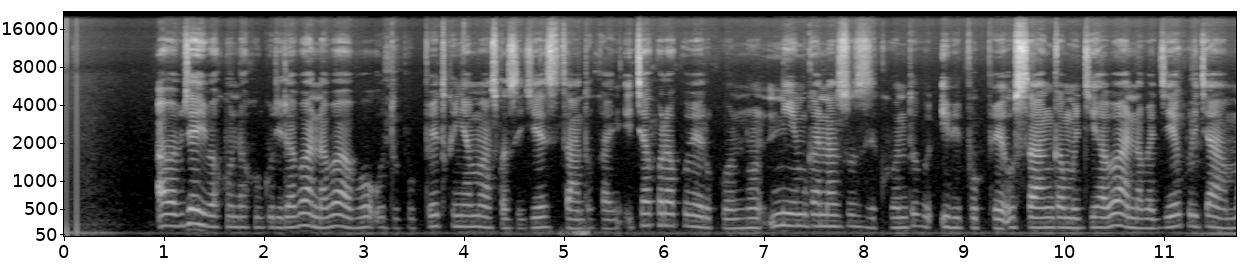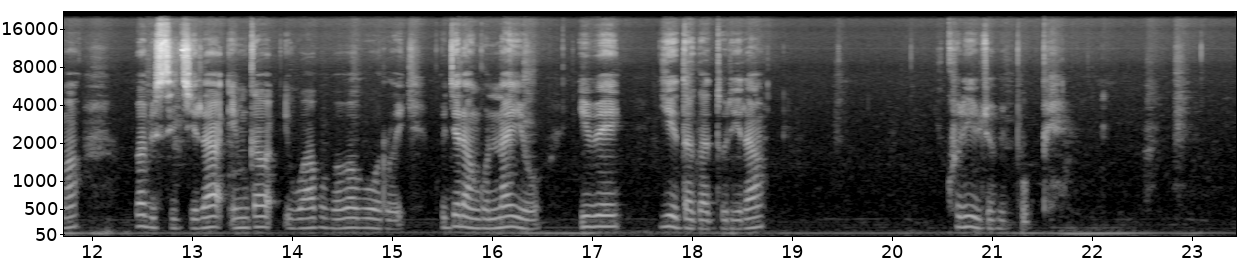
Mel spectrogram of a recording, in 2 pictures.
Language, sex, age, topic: Kinyarwanda, male, 18-24, education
